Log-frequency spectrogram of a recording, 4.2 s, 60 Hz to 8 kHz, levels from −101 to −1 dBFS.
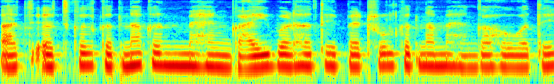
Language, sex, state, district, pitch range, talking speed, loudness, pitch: Chhattisgarhi, female, Chhattisgarh, Raigarh, 165-175 Hz, 185 wpm, -16 LUFS, 175 Hz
